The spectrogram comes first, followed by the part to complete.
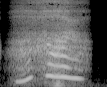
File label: ADMIRATION; mirumiru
